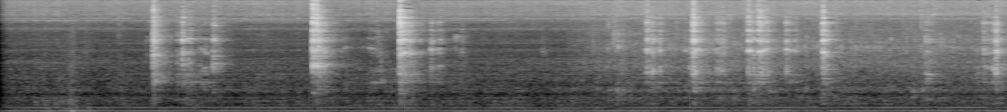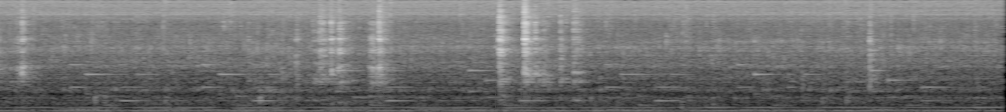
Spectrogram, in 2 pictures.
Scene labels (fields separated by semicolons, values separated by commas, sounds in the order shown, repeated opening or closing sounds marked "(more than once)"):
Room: kitchen; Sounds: cutlery and dishes, running water, phone ringing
